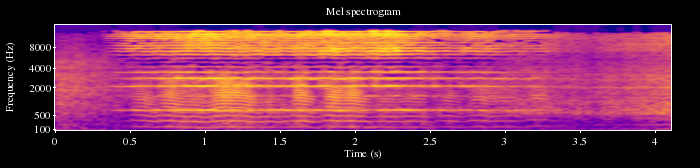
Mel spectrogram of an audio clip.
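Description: swarm of mosquitoes buzzing

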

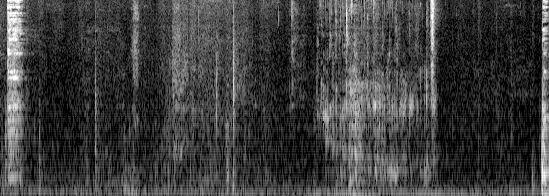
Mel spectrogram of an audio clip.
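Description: shower water running

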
